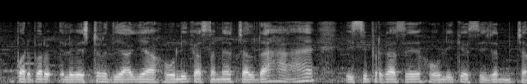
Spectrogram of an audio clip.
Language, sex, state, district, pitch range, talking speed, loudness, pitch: Hindi, male, Bihar, Samastipur, 110-125 Hz, 195 wpm, -16 LUFS, 115 Hz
